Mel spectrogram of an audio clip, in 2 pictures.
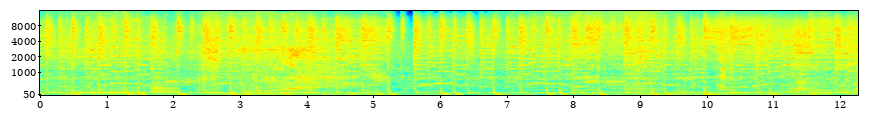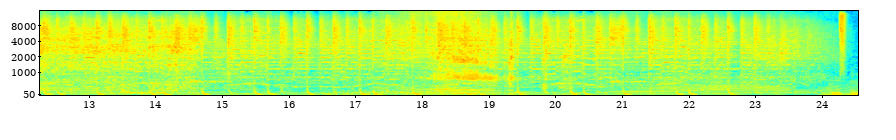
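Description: A Ducati Desmo450 MX motocross motorcycle roars through an off-road ride, its engine loud and unbroken, revving and surging for the whole stretch.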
